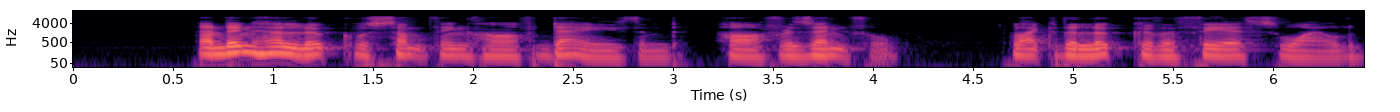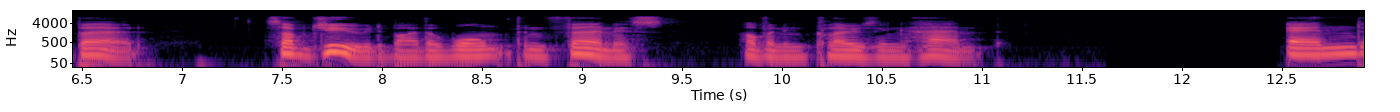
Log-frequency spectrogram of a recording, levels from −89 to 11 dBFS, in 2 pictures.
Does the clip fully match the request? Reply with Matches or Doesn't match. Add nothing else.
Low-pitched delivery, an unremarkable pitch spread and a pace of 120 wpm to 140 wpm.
Matches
